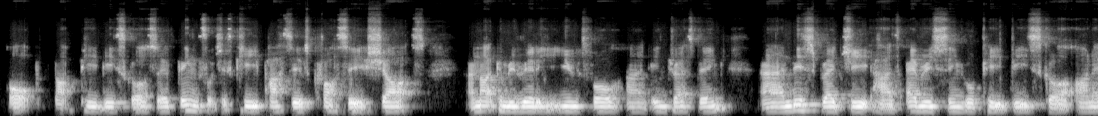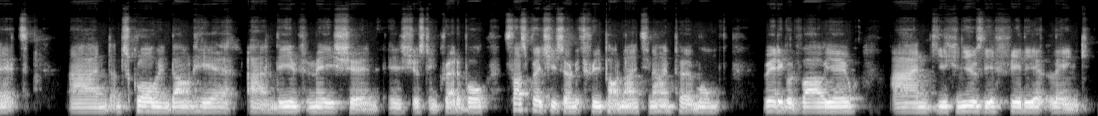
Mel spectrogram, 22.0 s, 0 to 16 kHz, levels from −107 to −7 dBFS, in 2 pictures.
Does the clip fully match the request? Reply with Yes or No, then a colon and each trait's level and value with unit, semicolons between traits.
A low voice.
Yes: low, 110 Hz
